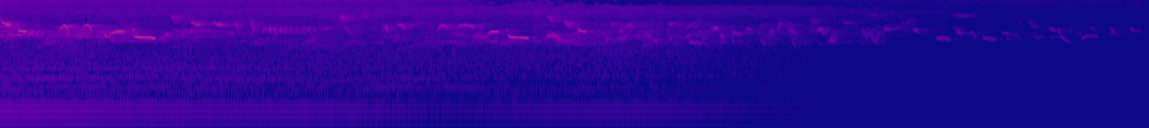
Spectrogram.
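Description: Small birds chirping in quick, scattered calls over a low steady hum, the whole sound fading out gradually until it is gone near the end.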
